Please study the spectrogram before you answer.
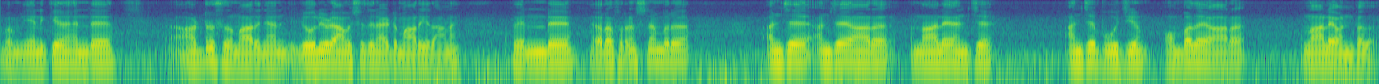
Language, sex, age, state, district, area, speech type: Malayalam, male, 18-30, Kerala, Pathanamthitta, urban, spontaneous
